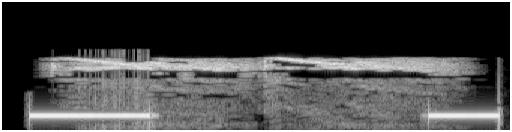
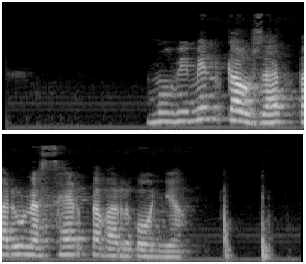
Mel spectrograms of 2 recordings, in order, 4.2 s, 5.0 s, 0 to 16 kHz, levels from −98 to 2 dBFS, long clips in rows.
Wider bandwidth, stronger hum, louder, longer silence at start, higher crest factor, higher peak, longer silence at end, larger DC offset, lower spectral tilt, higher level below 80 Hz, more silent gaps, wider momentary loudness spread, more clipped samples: second, 4 kHz vs 11.5 kHz; neither; first, -9 LUFS vs -26 LUFS; second, 0.25 s vs 1.2 s; second, 10 dB vs 20 dB; first, 0 dBFS vs -8 dBFS; second, 0.05 s vs 0.25 s; neither; about the same, -5.5 dB/octave vs -6 dB/octave; first, -52 dBFS vs -62 dBFS; neither; second, 7 LU vs 19 LU; first, 0.3% vs under 0.1%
